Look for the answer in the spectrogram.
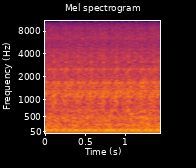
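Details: High-mileage, well-maintained early 1999 Ford 7.3 Powerstroke diesel just after a cold start: steady low diesel clatter at idle, an even beat with no skips or misses; healthy, smooth-running.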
